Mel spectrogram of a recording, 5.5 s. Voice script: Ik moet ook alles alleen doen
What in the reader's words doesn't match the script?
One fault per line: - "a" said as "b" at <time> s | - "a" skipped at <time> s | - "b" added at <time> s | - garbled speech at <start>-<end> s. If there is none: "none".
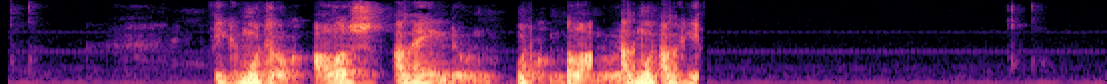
- garbled speech at 2.6-3.5 s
